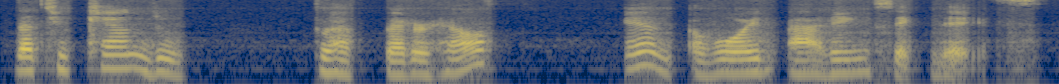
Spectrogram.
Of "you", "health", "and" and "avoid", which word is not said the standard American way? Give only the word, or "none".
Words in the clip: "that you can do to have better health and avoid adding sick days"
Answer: none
